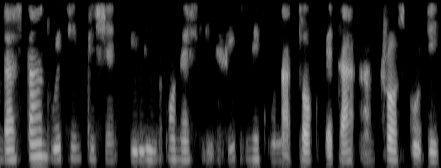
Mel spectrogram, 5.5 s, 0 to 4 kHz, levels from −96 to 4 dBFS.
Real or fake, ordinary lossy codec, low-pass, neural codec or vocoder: real; none; 3.6 kHz; none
